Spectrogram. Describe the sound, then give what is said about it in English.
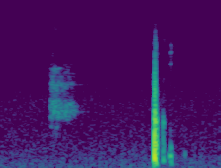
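A sharp clatter of gilded gold dice, rolled for a persuasion check, landing on a hard surface, followed by two quick smaller bounces as they settle, fairly loud against near silence, with a faint rattle just before. “We're going to use the gold dice.”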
